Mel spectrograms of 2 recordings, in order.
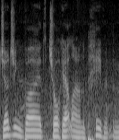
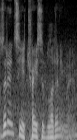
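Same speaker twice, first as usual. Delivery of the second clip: ordinary talk, nothing marked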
